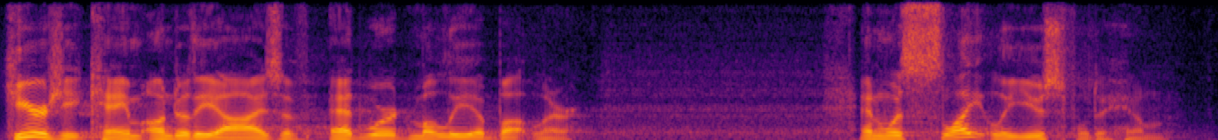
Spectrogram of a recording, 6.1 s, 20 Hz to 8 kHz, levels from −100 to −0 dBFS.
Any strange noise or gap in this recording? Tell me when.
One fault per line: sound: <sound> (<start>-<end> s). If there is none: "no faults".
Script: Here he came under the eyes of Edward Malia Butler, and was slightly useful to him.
no faults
